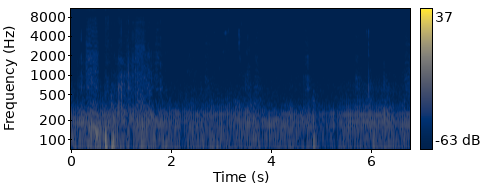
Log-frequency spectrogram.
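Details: House cat, undecided between sleep and play, purring continuously; a dense low buzzing rumble that stays even throughout, with a few brief scuffling sounds near the start.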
